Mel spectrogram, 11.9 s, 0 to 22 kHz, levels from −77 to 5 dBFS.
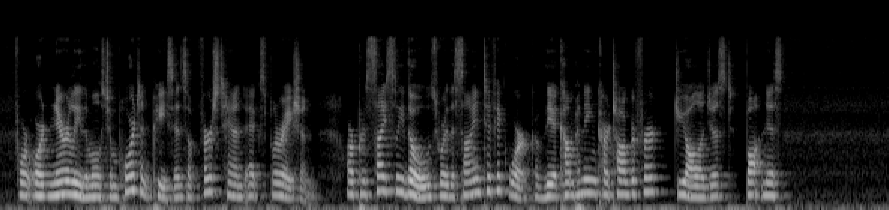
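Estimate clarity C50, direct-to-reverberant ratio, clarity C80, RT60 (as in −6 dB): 16.0 dB, 10.0 dB, 21.0 dB, 0.45 s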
